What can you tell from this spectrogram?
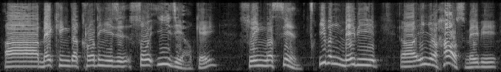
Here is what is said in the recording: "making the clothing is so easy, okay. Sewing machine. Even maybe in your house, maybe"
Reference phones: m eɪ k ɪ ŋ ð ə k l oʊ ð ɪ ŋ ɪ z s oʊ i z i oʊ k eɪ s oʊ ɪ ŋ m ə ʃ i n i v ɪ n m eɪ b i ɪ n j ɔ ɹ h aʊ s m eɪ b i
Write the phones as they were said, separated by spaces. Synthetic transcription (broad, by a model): m eɪ k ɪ ŋ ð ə k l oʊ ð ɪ ŋ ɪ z s oʊ i z i oʊ k eɪ s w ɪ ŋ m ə s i n i v ɪ n m eɪ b i ɪ n j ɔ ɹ h aʊ s m eɪ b i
